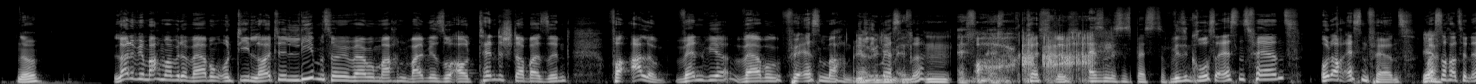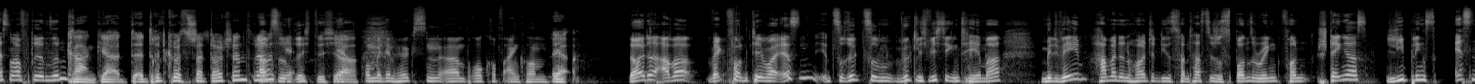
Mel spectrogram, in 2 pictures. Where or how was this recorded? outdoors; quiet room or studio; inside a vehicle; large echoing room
quiet room or studio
